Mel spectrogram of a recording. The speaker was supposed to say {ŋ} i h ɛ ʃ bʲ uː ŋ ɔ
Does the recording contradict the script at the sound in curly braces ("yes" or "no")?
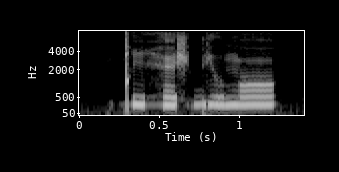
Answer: yes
